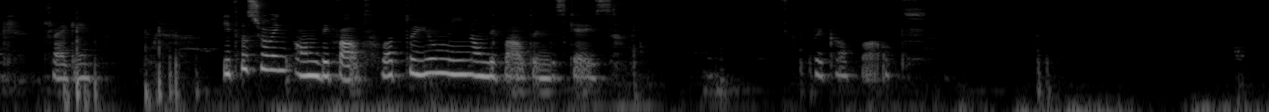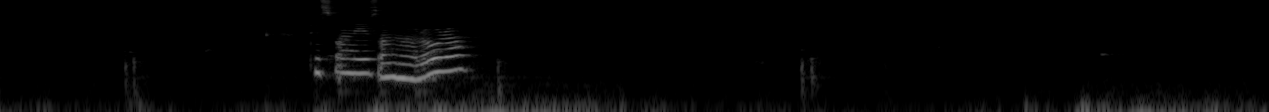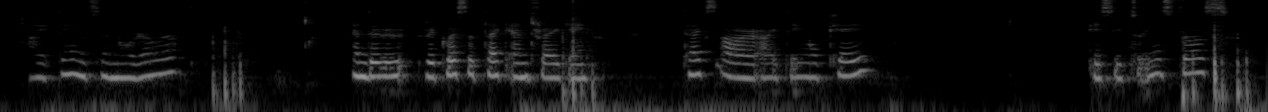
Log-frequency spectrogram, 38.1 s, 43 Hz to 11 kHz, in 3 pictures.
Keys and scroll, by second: 0.9 Tab, 27.7 Tab, 31.2 Tab.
